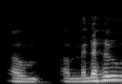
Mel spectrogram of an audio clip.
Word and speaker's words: Omenihu: But I also think I saw that the deal for Omenihu, is that how you say it right?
